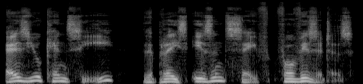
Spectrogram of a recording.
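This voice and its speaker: A gruff, suspicious workman, acted out by a male narrator, blunt and irritated. His questions come pitched up and challenging, in a very dry, close audiobook sound. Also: animated, measured pace, fairly bright tone, dry recording, full character voice. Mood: curt. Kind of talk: audiobook character dialogue.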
